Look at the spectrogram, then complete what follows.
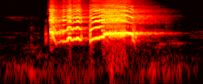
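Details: Male green junglefowl in breeding condition crowing after a heavy downpour: a harsh two-syllable call, a short rasping note, then a longer scratchy note that fades, lasting just over a second, with nothing else audible.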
